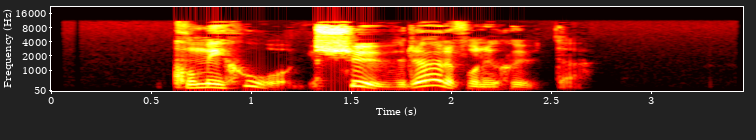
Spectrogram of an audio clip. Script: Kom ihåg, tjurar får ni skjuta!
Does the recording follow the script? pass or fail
pass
